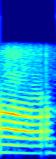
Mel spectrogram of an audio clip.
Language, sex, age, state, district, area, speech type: Bodo, male, 18-30, Assam, Kokrajhar, rural, conversation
